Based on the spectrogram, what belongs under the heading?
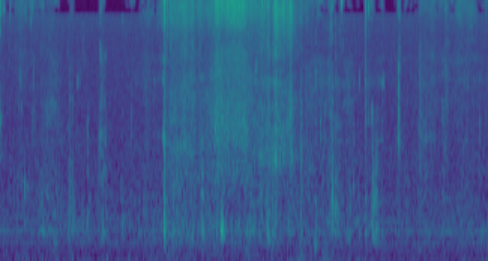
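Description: Faint close-miked chewing of a mouthful of hot dog and bun, with soft wet mouth clicks.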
